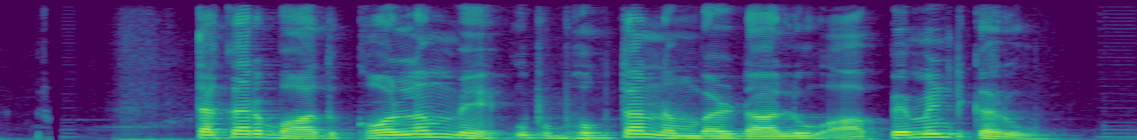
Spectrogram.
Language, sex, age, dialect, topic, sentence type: Maithili, male, 25-30, Bajjika, banking, statement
